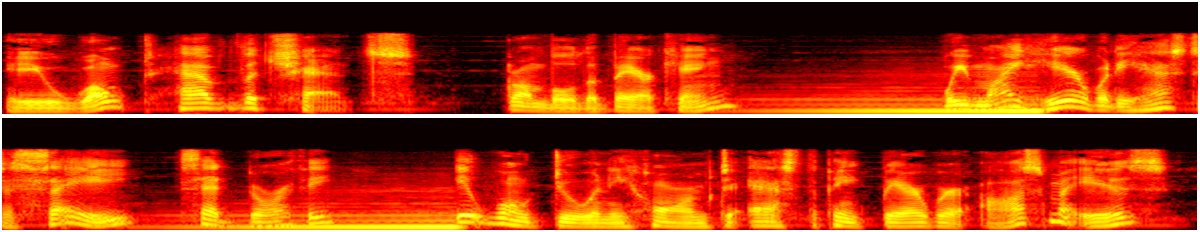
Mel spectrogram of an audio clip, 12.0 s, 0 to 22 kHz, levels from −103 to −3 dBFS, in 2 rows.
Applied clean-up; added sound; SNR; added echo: none; Bowed string instrument; 3 dB; none.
